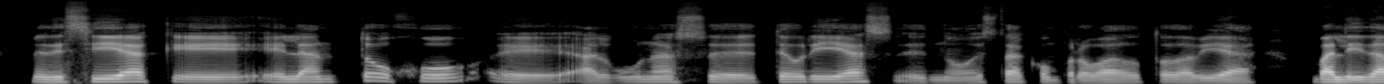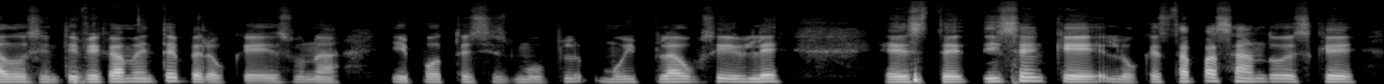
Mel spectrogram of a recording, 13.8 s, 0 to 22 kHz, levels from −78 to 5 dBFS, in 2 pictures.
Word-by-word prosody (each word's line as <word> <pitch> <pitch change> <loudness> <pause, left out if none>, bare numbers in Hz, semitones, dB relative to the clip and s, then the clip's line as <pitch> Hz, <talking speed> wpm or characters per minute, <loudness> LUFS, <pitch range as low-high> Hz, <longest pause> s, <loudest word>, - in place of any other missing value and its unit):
me 120 - -2
decía 140 +5 +4
que 115 -2 -1
el 120 +1 +1
antojo, 150 +4 -4
eh, 110 -2 -4
algunas, 115 +3 -5
eh, 110 -3 -2
teorías, 125 +2 0
eh, 100 - -9
no 105 0 -8
está 115 +1 -2
comprobado 110 -1 -3
todavía, 110 -1 -1 0.3
validado 120 +1 +5
científicamente, 135 +6 +2
pero 135 -8 0
que 105 +2 -2
es 110 +2 -8
una 120 -2 -4 0.3
hipótesis 120 -2 -5
muy 120 0 -6
pl 140 +5 -10
muy 125 -1 -6
plausible. 135 +3 +2 0.5
Este, 125 0 +3
dicen 165 +4 +3
que 130 -2 +6
lo 120 -2 -4
que 130 - -4
está 150 +4 +2
pasando 145 -2 +2
es 135 - -5
que, 130 -3 +3
120 Hz, 145 wpm, -23 LUFS, 115-135 Hz, 0.5 s, que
